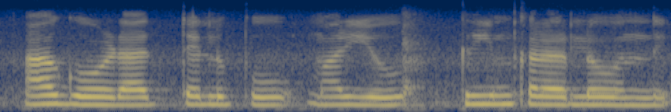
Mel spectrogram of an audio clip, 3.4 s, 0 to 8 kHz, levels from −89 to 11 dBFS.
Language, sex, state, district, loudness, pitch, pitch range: Telugu, female, Telangana, Mahabubabad, -17 LUFS, 210 Hz, 205-220 Hz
